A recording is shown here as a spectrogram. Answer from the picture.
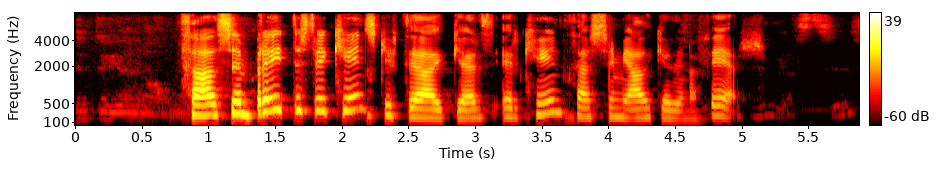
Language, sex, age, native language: Icelandic, female, 20-29, Icelandic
